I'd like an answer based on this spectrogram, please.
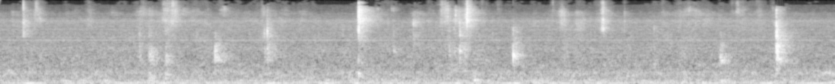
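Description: Frozen chocolates being popped by hand out of a flexible silicone mold: scattered soft rustles and small clicks of the mold flexing and peeling away. Two sharper clicks, about three and a half seconds in and near the end, come as chocolates are set down on a stainless steel tray.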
